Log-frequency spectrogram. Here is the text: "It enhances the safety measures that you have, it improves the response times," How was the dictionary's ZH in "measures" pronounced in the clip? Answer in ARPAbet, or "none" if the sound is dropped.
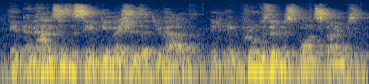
SH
